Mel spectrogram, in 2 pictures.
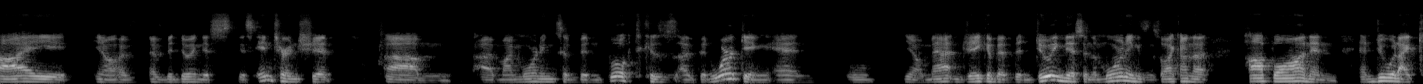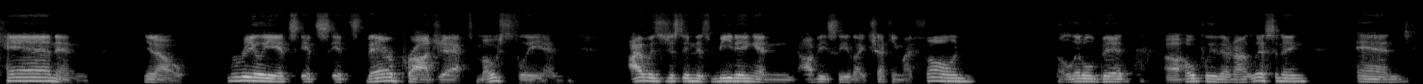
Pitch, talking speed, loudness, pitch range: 130 Hz, 165 wpm, -29 LUFS, 115-150 Hz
